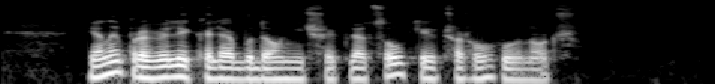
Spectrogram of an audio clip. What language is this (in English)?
Belarusian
